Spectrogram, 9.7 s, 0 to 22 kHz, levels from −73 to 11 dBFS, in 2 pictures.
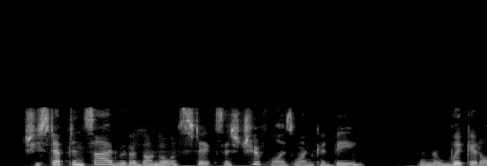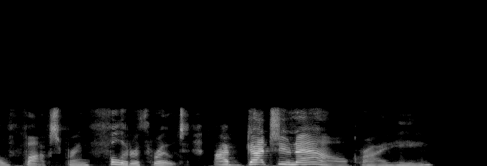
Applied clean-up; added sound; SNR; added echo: neural mask model Resemble Enhance denoiser.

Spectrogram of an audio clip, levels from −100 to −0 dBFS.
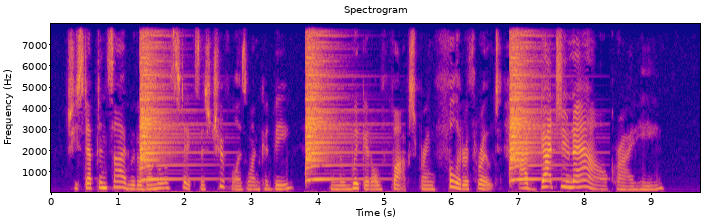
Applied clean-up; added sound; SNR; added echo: none; Gong; -5 dB; none.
